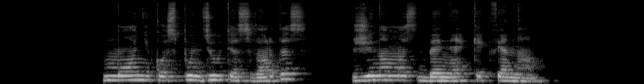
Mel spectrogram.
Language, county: Lithuanian, Klaipėda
